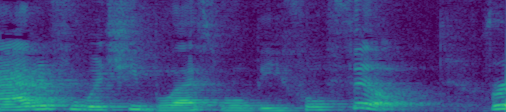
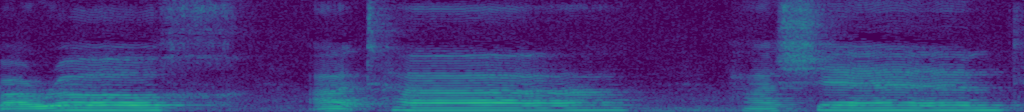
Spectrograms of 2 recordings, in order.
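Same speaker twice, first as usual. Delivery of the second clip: very slow, soft, each word set apart; 6 dB quieter than usual. Explaining how to say a bracha with focus, saying each word very slowly. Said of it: "I try to say it really slow".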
